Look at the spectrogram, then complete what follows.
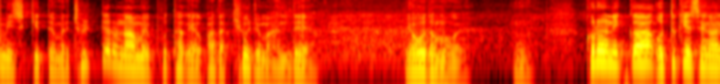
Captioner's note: audience Laugher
